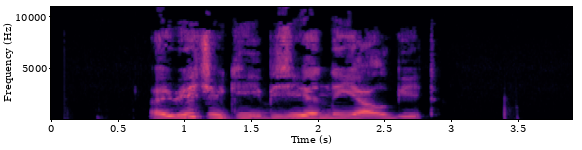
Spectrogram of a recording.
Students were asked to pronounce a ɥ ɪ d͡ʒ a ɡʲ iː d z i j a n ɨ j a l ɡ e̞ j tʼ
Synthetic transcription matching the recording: a ɥ ɪ d͡ʒ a ɡʲ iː b z i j a n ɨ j a l ɡ e̞ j tʼ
